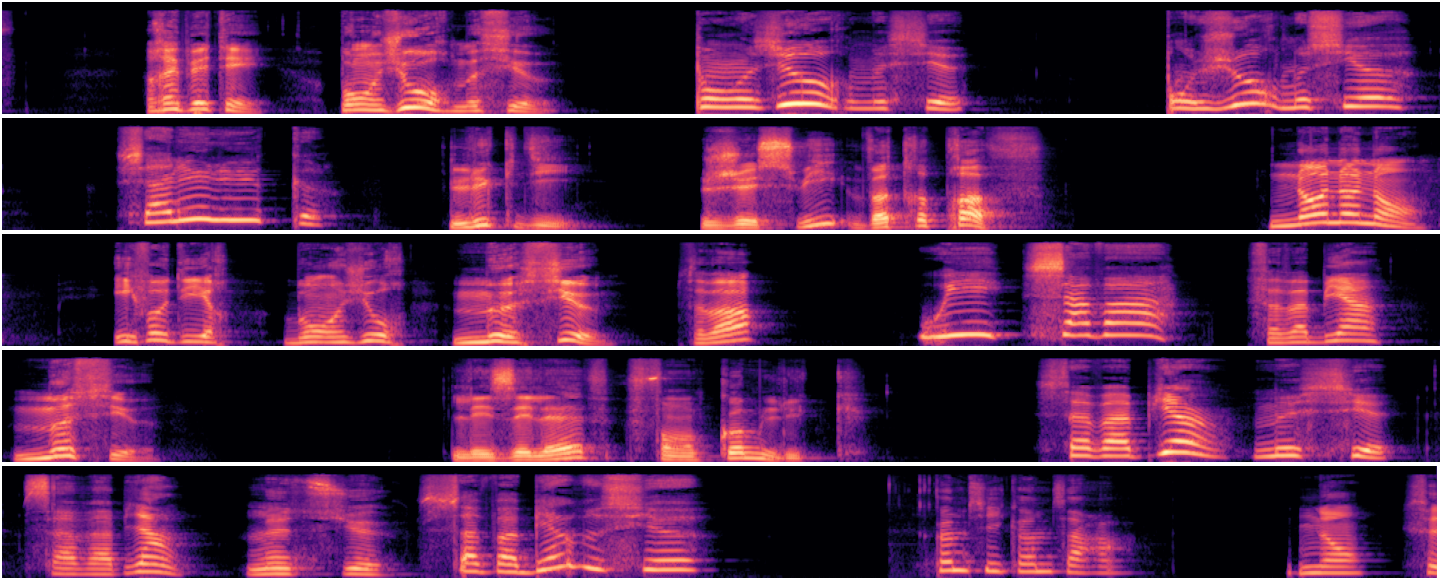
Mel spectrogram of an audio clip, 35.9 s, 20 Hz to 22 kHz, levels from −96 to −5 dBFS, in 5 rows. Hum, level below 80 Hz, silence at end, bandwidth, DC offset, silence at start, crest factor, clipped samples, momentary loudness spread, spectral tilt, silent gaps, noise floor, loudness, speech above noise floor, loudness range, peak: none; -64 dBFS; 0 s; 16 kHz; under 0.1%; 0.75 s; 20 dB; under 0.1%; 15 LU; -3.5 dB/octave; 7.42-7.61 s, 9.23-9.31 s, 12.55-13.45 s, 23.00-23.50 s, 34.64-35.04 s; under -90 dBFS; -18 LUFS; over 72 dB; 5 LU; 0 dBFS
